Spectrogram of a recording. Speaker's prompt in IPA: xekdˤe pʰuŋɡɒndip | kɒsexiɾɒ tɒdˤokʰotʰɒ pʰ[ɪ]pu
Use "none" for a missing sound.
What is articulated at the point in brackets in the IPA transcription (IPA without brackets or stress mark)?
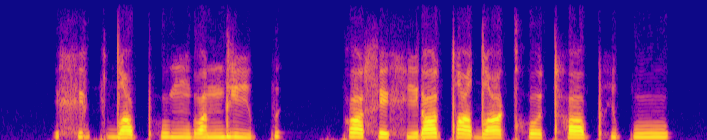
i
